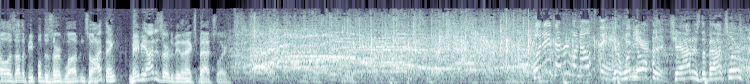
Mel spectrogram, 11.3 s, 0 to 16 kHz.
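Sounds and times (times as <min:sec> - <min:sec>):
speech: 0:00.0 - 0:03.8, 0:09.2 - 0:11.2
crowd cheering and applauding: 0:03.4 - 0:10.0.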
